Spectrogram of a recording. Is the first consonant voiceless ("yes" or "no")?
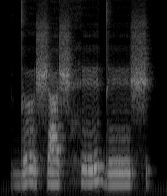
no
